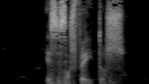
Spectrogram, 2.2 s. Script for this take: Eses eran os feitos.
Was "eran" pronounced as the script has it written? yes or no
no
